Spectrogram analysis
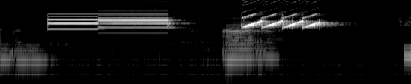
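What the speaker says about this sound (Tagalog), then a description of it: "O, ganyan yung magiging alarm niya." A home safety alarm device sounds a steady electronic tone that shifts pitch, then a rapid warbling siren-like pattern of repeated chirps, close and loud, with brief pauses between the tone patterns.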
